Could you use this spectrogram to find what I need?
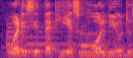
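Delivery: ordinary talk, nothing marked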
